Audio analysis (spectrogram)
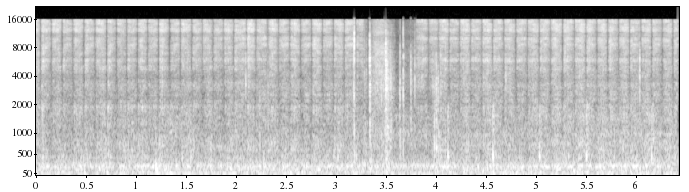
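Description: A blue mechanical pencil held in the fingers scratches dense graphite hatching across a flat sheet of textured drawing paper. The result is a steady, rapid, bright scratching and rubbing hiss, with a few louder, sharper strokes standing out midway through.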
